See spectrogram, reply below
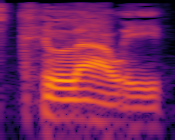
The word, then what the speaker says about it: Tillawi: Spelling it's the first name is Hisham, H-E-S-H-A-M, and the last name is Tillawi, T-I-L-L-A-W-I.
